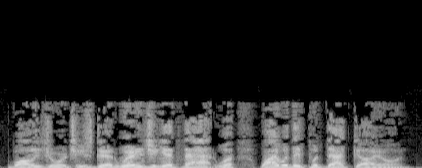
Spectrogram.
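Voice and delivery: ordinary delivery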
